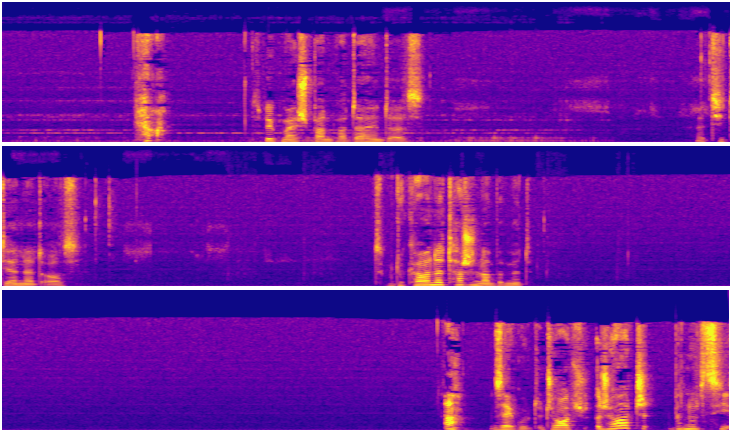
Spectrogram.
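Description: A young man talks casually into a close microphone, in short bursts.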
